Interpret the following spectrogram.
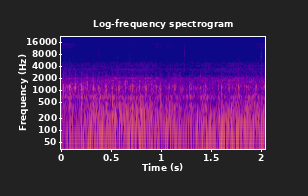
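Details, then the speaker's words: Electric motor on an RC plane before flight runs with a rough, fluttering buzz instead of a clean hum; it didn't do this on the bench. The owner suspects a shot bearing or something caught inside, not confirmed. "check out the noise listen to this it didn't do that on the bench but it's doing it now getting something in there all right i may have a shot bearing we'll see"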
